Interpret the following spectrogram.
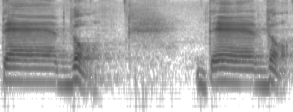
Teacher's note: anytime that letter D in the Spanish language is between two vowels, it is your TH voice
